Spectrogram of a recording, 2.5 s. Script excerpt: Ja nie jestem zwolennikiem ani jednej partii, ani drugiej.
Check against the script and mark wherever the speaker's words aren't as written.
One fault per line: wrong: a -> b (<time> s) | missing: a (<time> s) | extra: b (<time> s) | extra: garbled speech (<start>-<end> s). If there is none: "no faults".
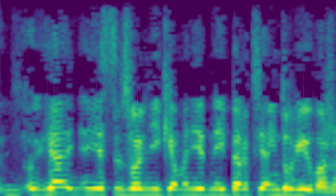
no faults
